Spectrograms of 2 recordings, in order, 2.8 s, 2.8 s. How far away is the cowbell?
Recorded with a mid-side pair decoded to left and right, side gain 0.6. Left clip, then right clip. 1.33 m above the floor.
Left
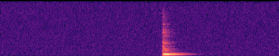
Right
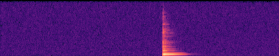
About 0.7 m.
